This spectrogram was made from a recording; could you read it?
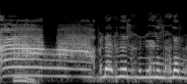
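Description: A scream sound effect: a loud, sustained high-pitched scream holds steady for about a second, then breaks into a wavering, quavering cry that trails on at the same pitch.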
